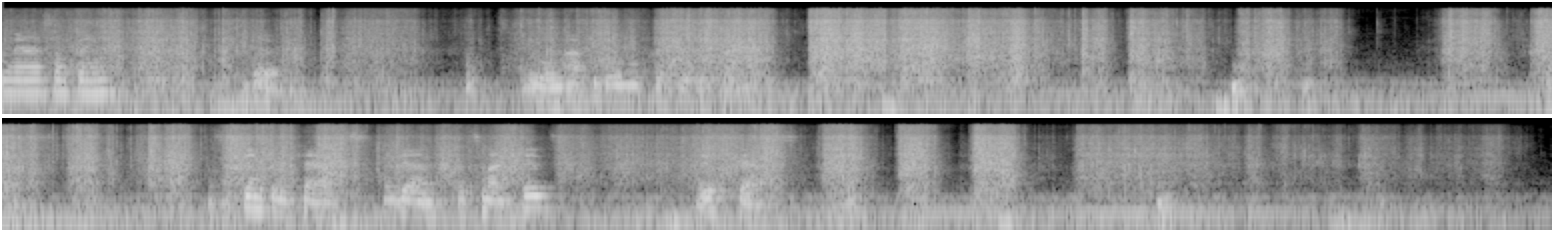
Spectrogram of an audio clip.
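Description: Tissue paper rustles and crinkles as it is scrunched.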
